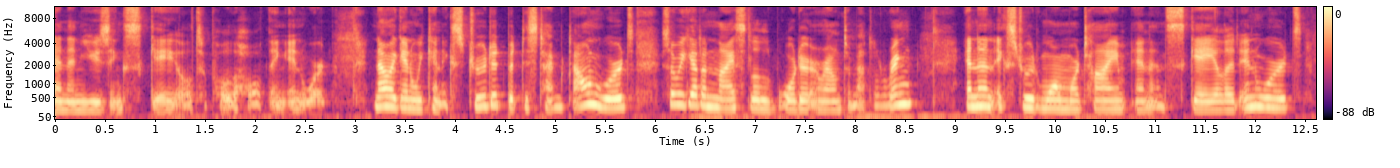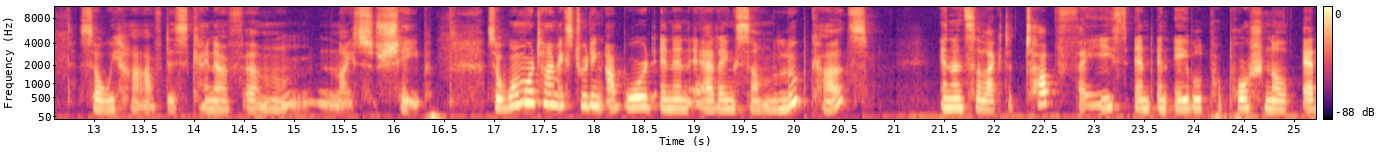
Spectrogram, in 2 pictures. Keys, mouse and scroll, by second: 1.5 e, 4.5 e, 5.3 right click, 6.8 s, 11.3 middle click, 13.2 e, 15.3 ctrl+r, 18.3 click, 18.8 click, 20.6 o, 23.6 s.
